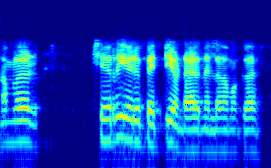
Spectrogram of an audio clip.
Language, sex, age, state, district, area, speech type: Malayalam, male, 18-30, Kerala, Idukki, rural, conversation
